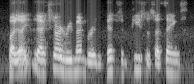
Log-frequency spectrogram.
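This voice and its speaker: High male voice with ordinary pitch variation at a fairly slow pace. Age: 70s. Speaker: author. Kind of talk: testimony.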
